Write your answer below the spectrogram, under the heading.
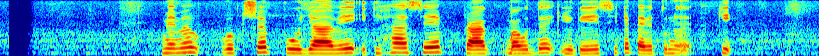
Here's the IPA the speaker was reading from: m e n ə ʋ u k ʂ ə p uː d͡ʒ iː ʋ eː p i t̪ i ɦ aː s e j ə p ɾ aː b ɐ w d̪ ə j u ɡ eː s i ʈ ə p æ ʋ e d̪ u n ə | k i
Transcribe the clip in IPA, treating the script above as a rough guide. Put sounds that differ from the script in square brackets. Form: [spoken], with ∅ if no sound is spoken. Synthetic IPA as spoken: m e [m] ə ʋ u k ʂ ə p uː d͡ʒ [aː] ʋ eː [ʔ] i t̪ i ɦ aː s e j ə p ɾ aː b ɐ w d̪ ə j u ɡ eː s i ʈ ə p æ ʋ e [t̪] u n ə | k i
